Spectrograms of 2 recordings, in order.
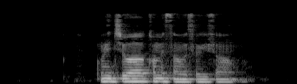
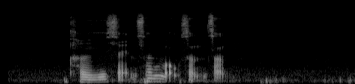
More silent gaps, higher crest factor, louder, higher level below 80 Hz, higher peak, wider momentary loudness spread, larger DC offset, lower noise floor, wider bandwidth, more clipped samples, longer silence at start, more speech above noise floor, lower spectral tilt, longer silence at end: neither; second, 18 dB vs 24 dB; first, -24 LUFS vs -33 LUFS; first, -62 dBFS vs -70 dBFS; first, -8 dBFS vs -12 dBFS; second, 12 LU vs 20 LU; neither; first, -75 dBFS vs -61 dBFS; about the same, 11.5 kHz vs 12.5 kHz; neither; first, 1 s vs 0.65 s; first, 51 dB vs 28 dB; first, -6 dB/octave vs -4.5 dB/octave; first, 0.5 s vs 0.05 s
